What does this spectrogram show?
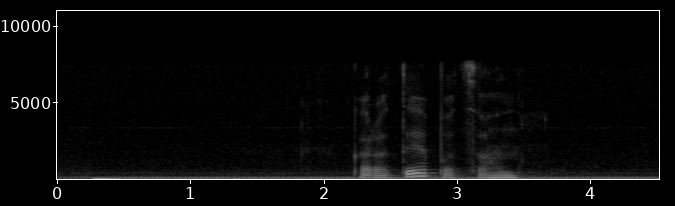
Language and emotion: Russian, neutral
